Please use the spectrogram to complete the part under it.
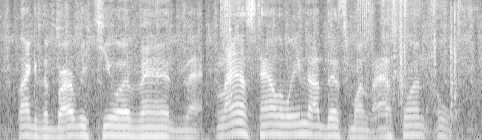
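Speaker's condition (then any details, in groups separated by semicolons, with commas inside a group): ALS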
